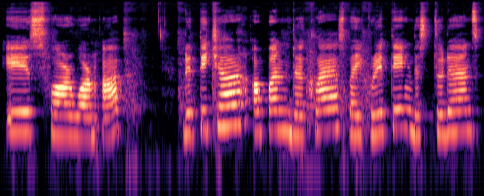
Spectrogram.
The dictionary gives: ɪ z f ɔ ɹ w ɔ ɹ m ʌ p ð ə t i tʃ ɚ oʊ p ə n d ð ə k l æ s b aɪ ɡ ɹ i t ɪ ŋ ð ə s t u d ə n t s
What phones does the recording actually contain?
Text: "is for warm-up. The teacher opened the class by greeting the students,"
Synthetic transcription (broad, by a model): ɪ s f ɔ ɹ w ɔ ɹ m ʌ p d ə t i tʃ ɚ oʊ p ə n d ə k l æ s b aɪ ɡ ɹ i t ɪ ŋ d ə s t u d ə n t s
